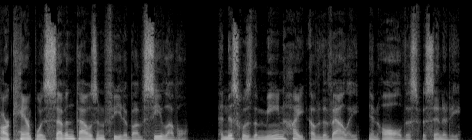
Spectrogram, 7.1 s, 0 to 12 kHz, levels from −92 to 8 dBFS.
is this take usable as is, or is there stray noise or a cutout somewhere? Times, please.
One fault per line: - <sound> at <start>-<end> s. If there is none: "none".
none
